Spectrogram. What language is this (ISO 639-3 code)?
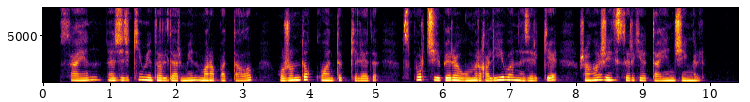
kaz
